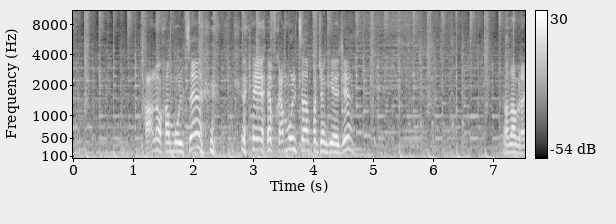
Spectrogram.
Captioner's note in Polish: śmiech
